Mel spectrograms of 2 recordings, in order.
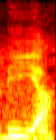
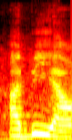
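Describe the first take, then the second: First: The name begins directly with the B sound. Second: The name begins with an a vowel sound. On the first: The speaker calls it right. "ça ne se prononce pas, donc on dit Bia" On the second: The speaker calls it wrong. "on ne dit pas Abia"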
